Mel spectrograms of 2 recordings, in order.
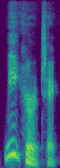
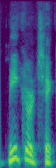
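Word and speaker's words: MikroTik: Latn I guess, uh they say microtick because microick is how it would be said to them in their native language. So it actually seems to have two pronunciations that are both correct.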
